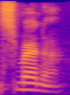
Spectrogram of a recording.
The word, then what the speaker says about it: Smyrna: Smyrna is spelled S-M-Y-R-N-A, Smyrna.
